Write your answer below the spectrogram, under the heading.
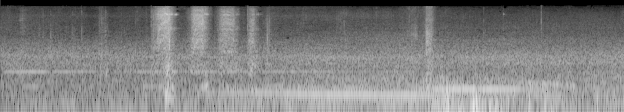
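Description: Cordless drill driving self-tapping screws through a stainless-steel template into a plastic bumper cover: four quick trigger bursts about one and a half to two and a half seconds in, then a steady low motor hum for a couple of seconds with a single click.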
